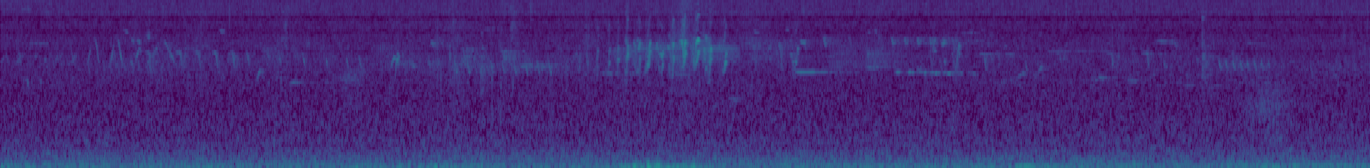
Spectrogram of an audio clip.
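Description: Faint outdoor evening ambience: scattered small bird chirps and short twitters, with a quick run of high chirps about six to seven seconds in, over a faint low rumble.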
